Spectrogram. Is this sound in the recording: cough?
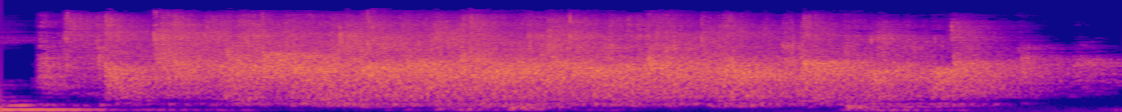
no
